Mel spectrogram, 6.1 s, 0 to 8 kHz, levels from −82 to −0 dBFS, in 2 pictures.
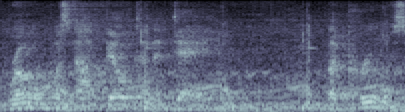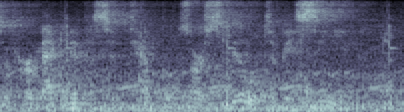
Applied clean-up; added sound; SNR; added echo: none; Motor vehicle (road); 1 dB; reverberation time 1.0 s.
